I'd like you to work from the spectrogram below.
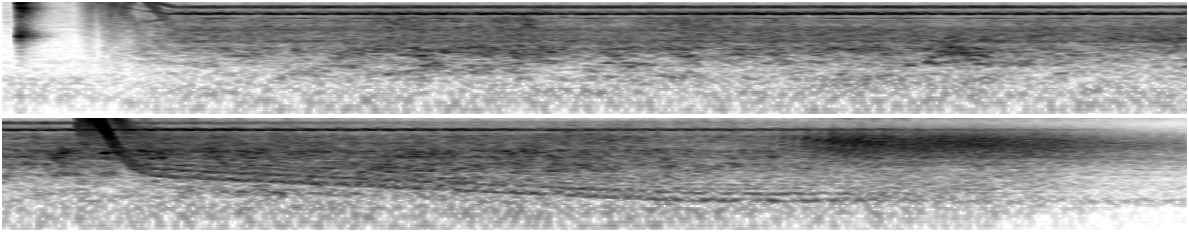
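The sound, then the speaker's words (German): A sci-fi teleporter beaming effect: a loud, sustained shimmering whoosh with steady high ringing tones, and midway a bright tone that sweeps steadily downward in pitch before everything fades out. “Und ja, da beamen wir uns jetzt hin.”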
